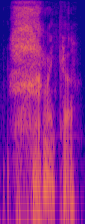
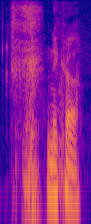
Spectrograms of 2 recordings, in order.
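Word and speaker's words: Chanukah: Hanukkah. Not Hanukkah.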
